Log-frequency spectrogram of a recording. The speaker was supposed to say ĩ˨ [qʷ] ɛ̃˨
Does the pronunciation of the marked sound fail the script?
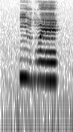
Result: yes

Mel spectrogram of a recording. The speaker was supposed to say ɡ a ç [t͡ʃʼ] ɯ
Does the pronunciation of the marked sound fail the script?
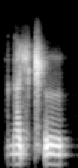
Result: no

